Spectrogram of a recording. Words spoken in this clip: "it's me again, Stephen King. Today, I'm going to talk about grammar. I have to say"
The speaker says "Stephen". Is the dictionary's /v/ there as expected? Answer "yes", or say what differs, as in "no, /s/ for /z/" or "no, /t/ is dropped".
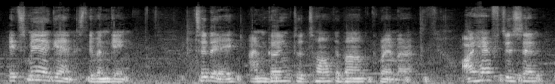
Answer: yes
